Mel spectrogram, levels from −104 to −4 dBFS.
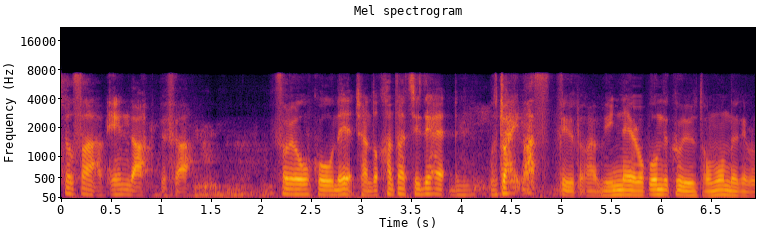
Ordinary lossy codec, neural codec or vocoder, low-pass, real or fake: none; codec, 16 kHz in and 24 kHz out, 0.8 kbps, FocalCodec, streaming, 65536 codes; 7.2 kHz; fake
